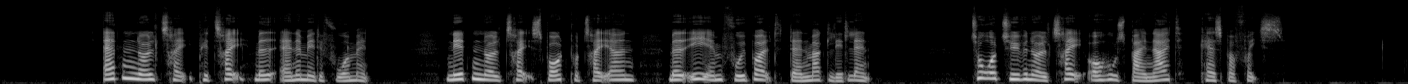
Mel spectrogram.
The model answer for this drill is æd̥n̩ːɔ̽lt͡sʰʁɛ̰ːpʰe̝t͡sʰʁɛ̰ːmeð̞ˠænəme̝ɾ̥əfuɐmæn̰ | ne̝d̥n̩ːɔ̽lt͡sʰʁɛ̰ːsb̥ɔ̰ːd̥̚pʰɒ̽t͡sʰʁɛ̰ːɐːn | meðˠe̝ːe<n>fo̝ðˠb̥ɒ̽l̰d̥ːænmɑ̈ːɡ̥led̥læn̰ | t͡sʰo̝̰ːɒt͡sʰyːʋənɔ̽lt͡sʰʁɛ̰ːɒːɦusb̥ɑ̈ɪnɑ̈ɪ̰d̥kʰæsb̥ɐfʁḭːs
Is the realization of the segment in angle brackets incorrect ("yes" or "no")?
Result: yes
